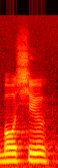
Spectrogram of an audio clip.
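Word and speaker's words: 募集: Đọc là bô đúng không? Trong từ bô shu là tuyển mộ đúng không?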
